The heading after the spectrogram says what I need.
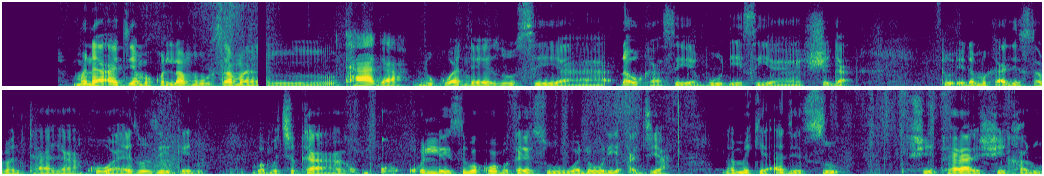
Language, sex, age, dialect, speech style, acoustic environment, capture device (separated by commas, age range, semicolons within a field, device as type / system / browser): Hausa, male, 25-34, Nigeria - Kano, happy, silence, mobile / Linux / Chrome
